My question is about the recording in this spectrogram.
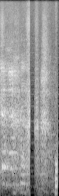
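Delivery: a short, very high breathy laugh; high mock laugh. Preacher mocking a keen volunteer with a high laugh. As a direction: giggle high and airy, pleased with yourself.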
